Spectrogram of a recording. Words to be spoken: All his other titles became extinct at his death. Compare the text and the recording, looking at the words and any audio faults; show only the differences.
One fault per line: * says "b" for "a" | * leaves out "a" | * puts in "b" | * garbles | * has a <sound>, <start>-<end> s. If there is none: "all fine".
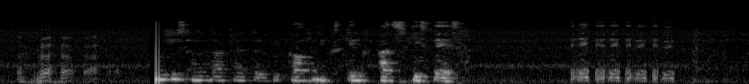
* has a laugh, 0.1-1.2 s
* has a laugh, 5.7-6.8 s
